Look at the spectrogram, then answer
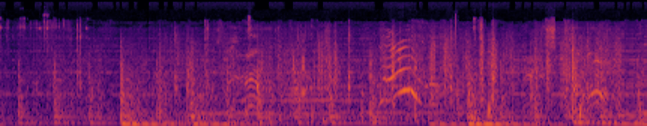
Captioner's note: nervous shouting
